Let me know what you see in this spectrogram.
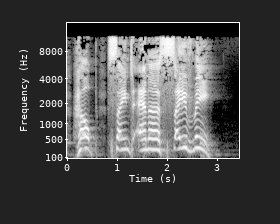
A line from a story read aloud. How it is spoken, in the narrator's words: terrified for his life, he shouted out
